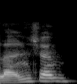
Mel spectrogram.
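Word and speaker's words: 人参: 현대 중국어로서는 런션. 런션. 자, 예. 오케이. 감사합니다. 자, 그래서 중국어 발음은 런션인데 진생하고는 이게 이제 발음이 차이가 있는 거죠.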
